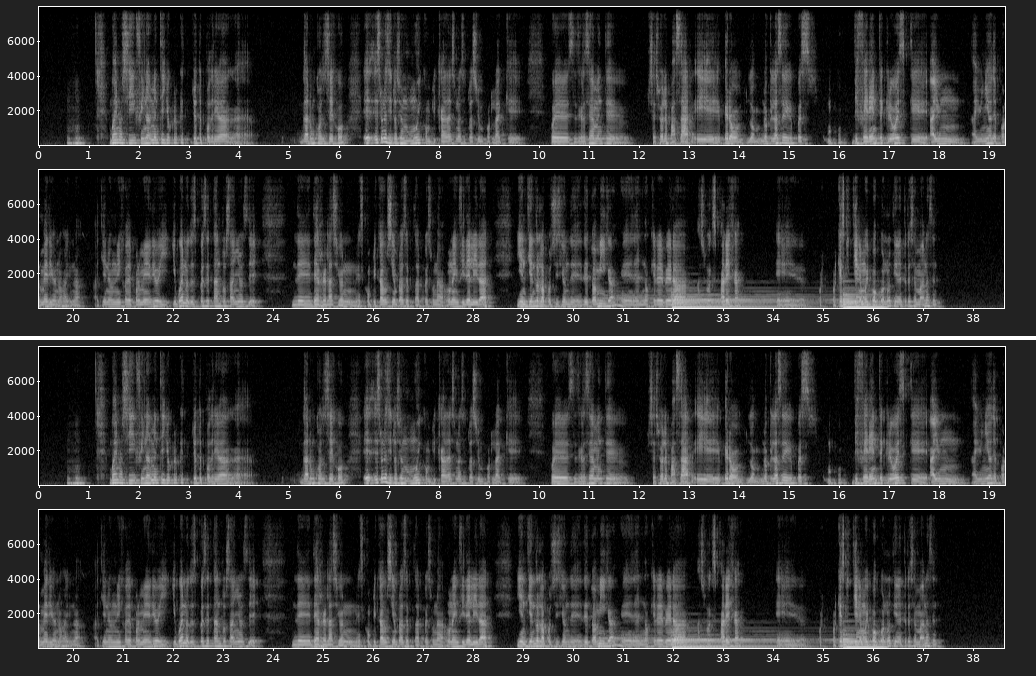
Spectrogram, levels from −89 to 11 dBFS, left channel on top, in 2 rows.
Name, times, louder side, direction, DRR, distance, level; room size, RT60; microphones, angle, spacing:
voice 1, 0.5-0.9 1.1-4.2 5.2-9.6 10.2-11.8 12.2-15.5 15.7-20.1 20.6-24.0 24.4-28.3 28.6-33.3 34.1-34.7 35.2-37.3, equal, 5° left, 3 dB, 2.4 m, -25 dB
sound 1, 30.6-30.7 31.2-31.3 31.9-34.7 35.4-36.2, left 2 dB, 15° right, 3.1 m, -19 dB
20.0 x 12.0 x 2.6 m, 0.32 s
head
